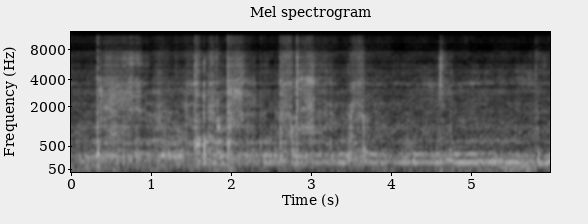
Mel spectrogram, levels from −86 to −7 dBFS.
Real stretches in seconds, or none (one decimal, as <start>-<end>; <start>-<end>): none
